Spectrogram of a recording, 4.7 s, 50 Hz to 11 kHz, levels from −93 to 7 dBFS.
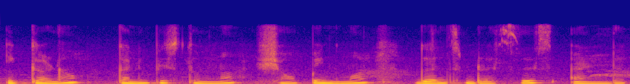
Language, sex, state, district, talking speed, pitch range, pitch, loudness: Telugu, female, Andhra Pradesh, Sri Satya Sai, 100 wpm, 205-240 Hz, 220 Hz, -16 LUFS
